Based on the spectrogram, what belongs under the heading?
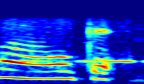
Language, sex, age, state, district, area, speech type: Kannada, female, 18-30, Karnataka, Koppal, urban, conversation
